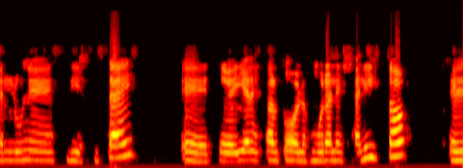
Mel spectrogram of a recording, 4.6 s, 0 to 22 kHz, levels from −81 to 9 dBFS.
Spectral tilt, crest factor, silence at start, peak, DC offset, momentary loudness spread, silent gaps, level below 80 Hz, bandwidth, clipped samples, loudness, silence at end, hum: -3 dB/octave; 18 dB; 0 s; -6 dBFS; under 0.1%; 10 LU; none; -64 dBFS; 16 kHz; under 0.1%; -23 LUFS; 0 s; none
